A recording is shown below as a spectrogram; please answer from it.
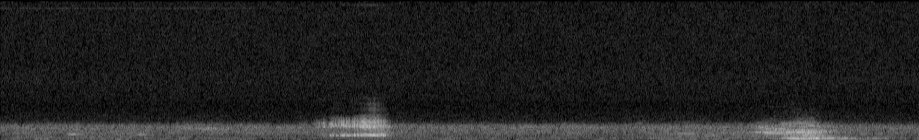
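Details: Hungry baby domestic calf mooing: two short, strained bawls, the first near two and a half seconds and the second, louder and longer, near six seconds, over a steady low hiss.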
